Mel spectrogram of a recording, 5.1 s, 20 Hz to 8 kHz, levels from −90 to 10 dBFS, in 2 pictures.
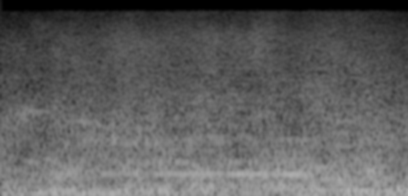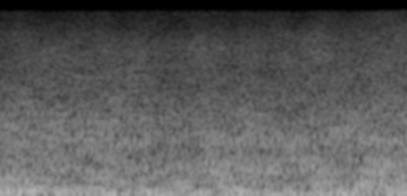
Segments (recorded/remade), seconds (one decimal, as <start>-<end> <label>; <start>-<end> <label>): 0.0-5.1 remade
